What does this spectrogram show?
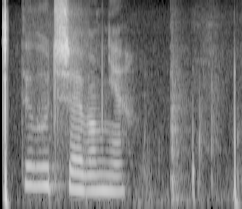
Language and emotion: Russian, positive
